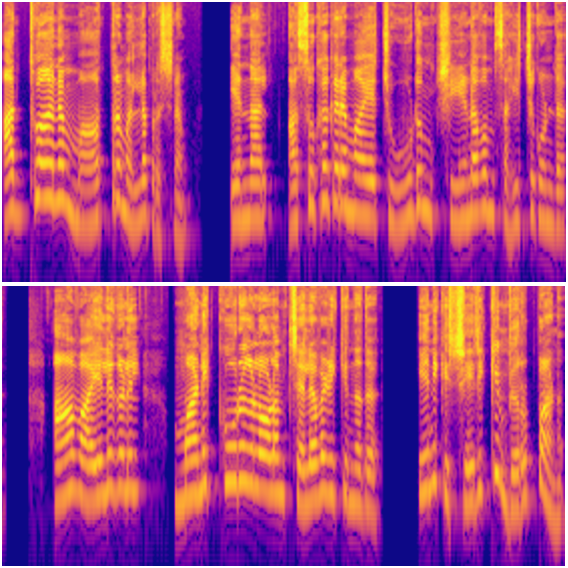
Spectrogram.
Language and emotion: Malayalam, disgusted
